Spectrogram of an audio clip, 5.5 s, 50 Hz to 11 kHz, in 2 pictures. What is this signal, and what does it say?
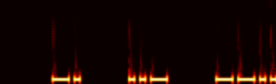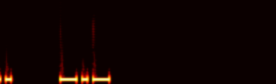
Morse code, heard as a keyed tone, about 22 wpm, spaced as for 13 wpm, 690 Hz. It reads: NU7K
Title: USA Call Signs - 4 Characters - 3x Character Spacing - 22wpm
